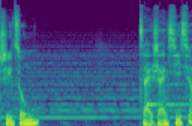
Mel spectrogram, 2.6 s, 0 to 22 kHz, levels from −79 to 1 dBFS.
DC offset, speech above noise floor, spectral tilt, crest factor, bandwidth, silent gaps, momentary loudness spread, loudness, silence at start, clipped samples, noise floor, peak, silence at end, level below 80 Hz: under 0.1%; 24 dB; -4 dB/octave; 14 dB; 19 kHz; none; 23 LU; -11 LUFS; 0 s; under 0.1%; -34 dBFS; 0 dBFS; 0 s; -30 dBFS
